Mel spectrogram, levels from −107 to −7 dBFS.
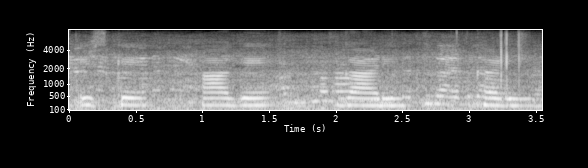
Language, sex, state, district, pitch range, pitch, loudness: Hindi, female, Chandigarh, Chandigarh, 210-220 Hz, 215 Hz, -17 LUFS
